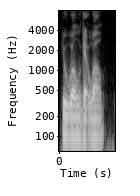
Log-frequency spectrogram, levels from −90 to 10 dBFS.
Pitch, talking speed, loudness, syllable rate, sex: 95 Hz, 230 wpm, -15 LUFS, 5.1 syllables/s, male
